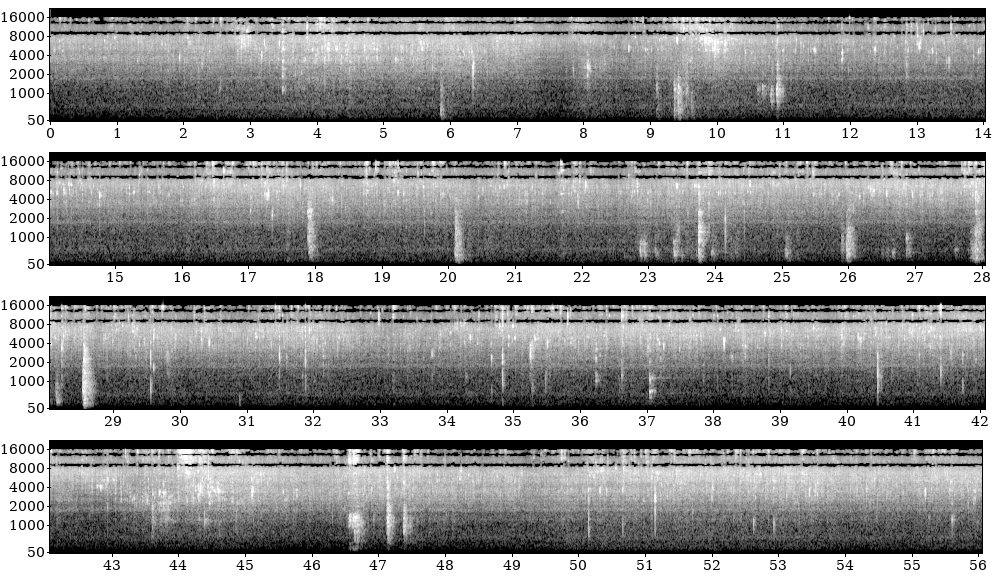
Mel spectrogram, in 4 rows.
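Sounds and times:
meat sizzling in frying pan: 0.0s - 56.0s.

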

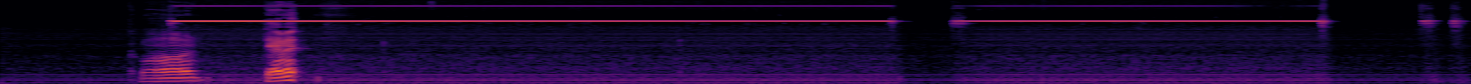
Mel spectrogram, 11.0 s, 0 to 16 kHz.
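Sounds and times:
multimeter continuity beep: 1.2s - 10.0s, 10.7s - 11.0s.

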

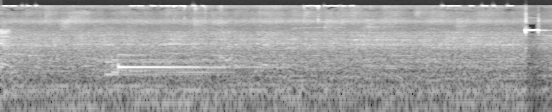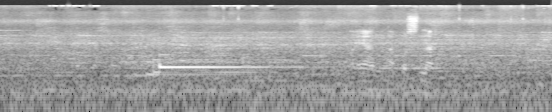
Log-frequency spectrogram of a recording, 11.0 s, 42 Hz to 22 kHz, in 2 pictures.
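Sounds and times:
low background noise: 0.0s - 11.0s
high-pitched electronic beep: 1.0s - 3.7s, 4.3s - 8.7s.

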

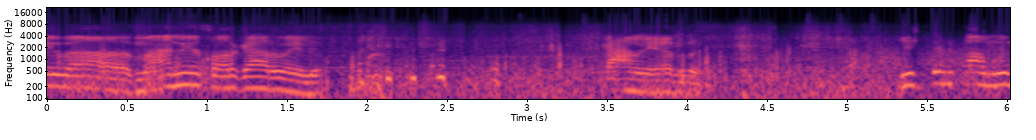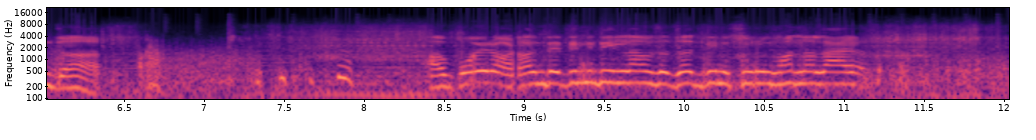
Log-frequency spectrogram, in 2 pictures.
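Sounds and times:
wind on microphone: 0.0s - 12.0s.

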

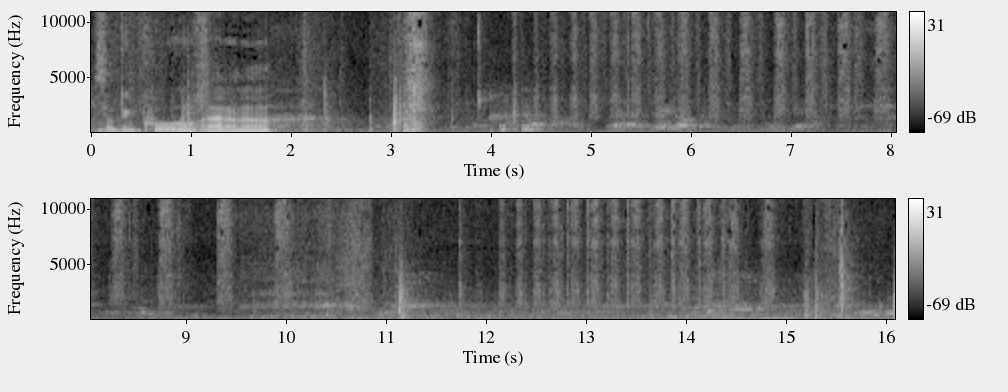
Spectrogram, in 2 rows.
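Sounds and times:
marker scratching on paper bag: 4.4s - 10.0s, 12.1s - 15.0s.

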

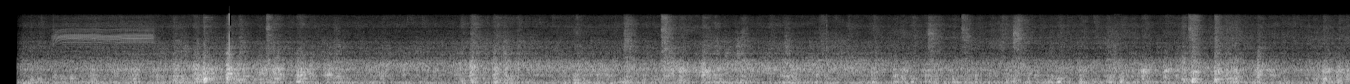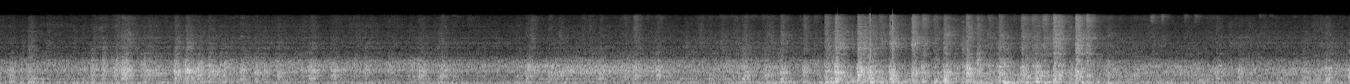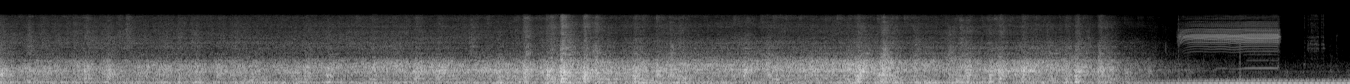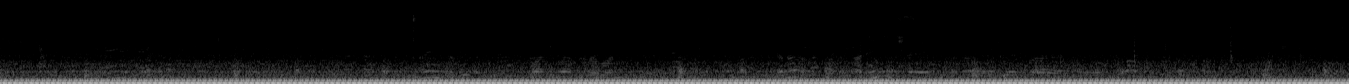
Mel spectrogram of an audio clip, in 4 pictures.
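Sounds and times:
train rumbling along track: 0.2s - 39.8s
wheels clicking over rails: 18.7s - 38.3s.

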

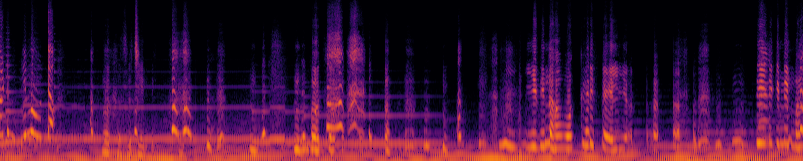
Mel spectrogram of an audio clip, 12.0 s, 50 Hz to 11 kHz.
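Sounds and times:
background music held notes: 0.0s - 12.0s
woman sobbing: 0.0s - 12.0s.

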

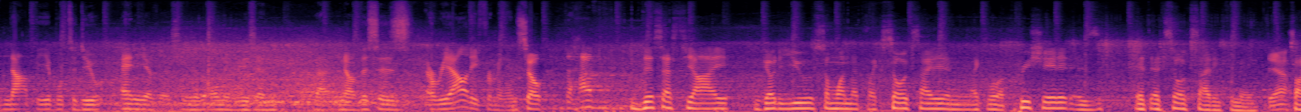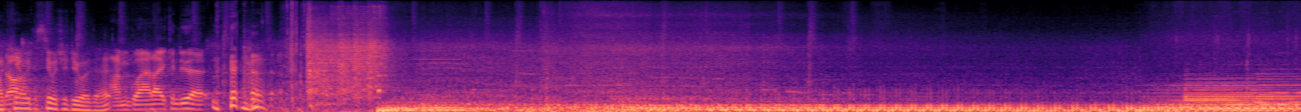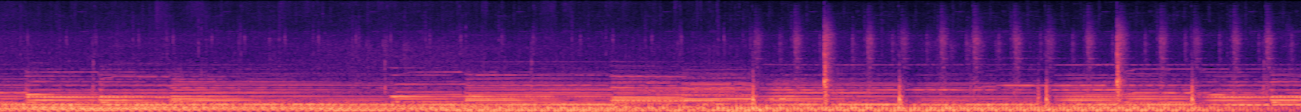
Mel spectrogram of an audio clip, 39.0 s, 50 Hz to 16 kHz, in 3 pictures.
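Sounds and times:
car engine starting and idling: 0.0s - 13.6s, 15.7s - 39.0s
music: 0.0s - 22.3s, 24.4s - 39.0s.

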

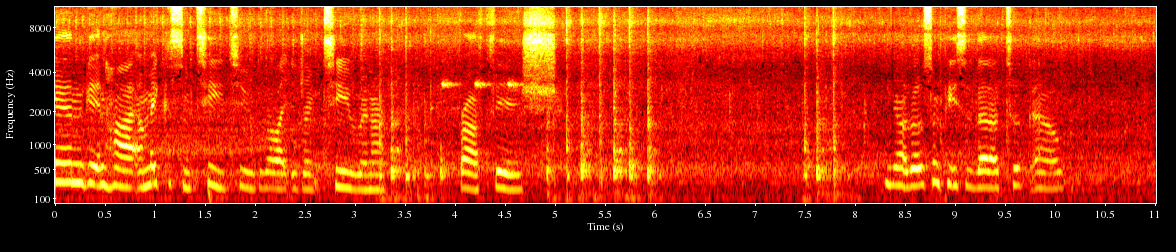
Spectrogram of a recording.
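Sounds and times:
oil sizzling in deep fryer: 0.0s - 11.0s.

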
